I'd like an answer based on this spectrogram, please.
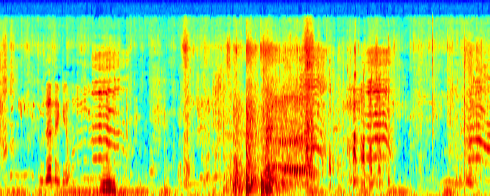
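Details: Several goats at a farm in a village near Pushkar, Ajmer, Rajasthan, India, bleat in short wavering cries among overlapping human voices and farmyard clatter.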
